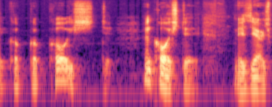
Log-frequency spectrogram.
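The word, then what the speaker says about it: coiste: And now I can see back here, my O for tells me my C is a broad K, koisht.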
